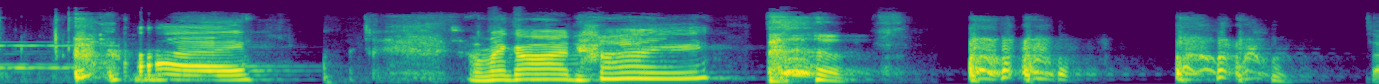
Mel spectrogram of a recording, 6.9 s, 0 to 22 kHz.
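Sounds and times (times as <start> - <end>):
speech: 0.4 - 5.4, 6.0 - 6.8
harsh rasping coughing: 3.8 - 6.6.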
